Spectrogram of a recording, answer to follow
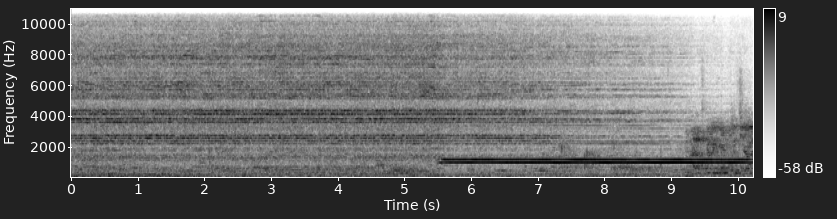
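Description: Steady hall noise with voices and a continuous high whine. About halfway through, a steady two-note tone comes in and holds to the end.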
